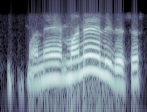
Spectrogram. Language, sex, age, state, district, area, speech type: Kannada, male, 18-30, Karnataka, Shimoga, rural, conversation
